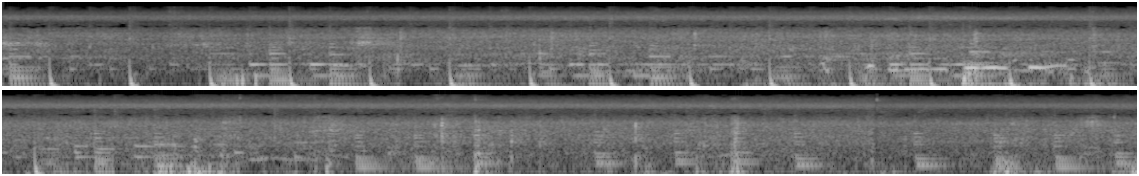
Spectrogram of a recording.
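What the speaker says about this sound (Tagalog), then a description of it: "Yung tinatawag na Kanumantad Falls." Can-umantad Falls, the main waterfall, roars as a steady broadband rush of falling water, loud and close, continuous without pause.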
